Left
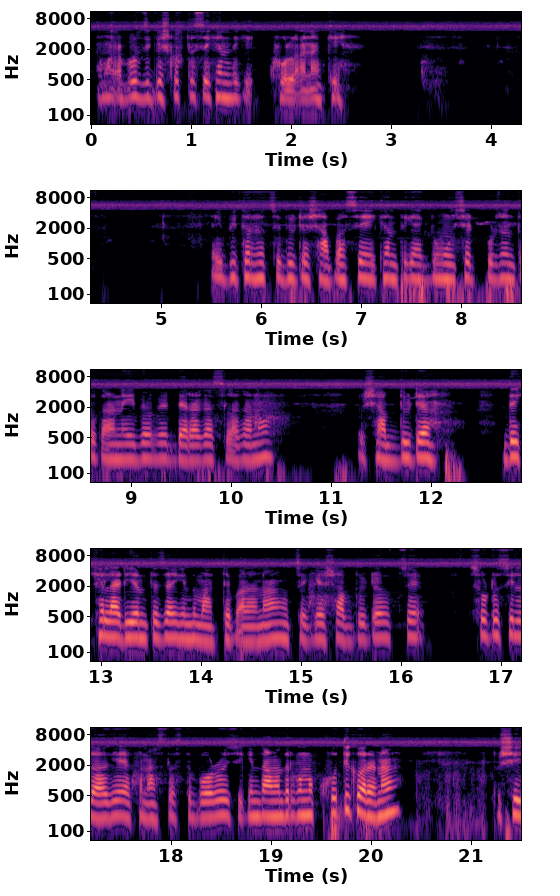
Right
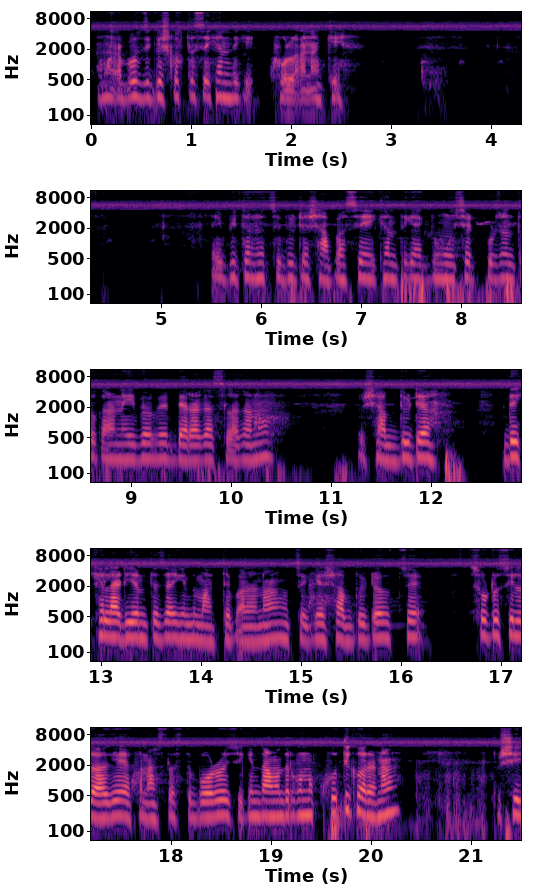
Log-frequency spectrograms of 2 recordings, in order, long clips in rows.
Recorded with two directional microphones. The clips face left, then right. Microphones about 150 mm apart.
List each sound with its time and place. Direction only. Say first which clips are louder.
0.1 s cricket: left 2 dB; 30° left (ahead or behind)
0.9 s speech: left 4 dB; 40° left (ahead or behind)
5.5 s speech: left 6 dB; 45° left (ahead or behind); by 10.3 s 30° left (ahead or behind)
11.3 s cricket: left 4 dB; 25° left (ahead or behind)
12.7 s speech: left 3 dB; 30° left (ahead or behind)
14.9 s cricket: left 2 dB; 25° left (ahead or behind)
17.1 s speech: left 2 dB; 30° left (ahead or behind)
